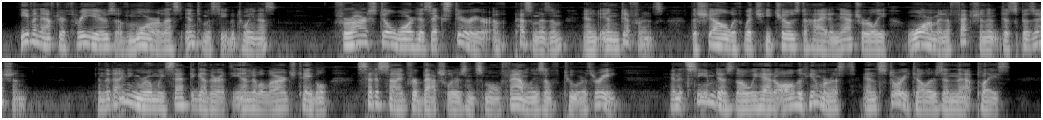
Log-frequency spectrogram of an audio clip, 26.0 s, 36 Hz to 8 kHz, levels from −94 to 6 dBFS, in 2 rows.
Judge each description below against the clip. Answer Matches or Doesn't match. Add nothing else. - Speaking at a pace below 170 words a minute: Doesn't match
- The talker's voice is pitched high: Doesn't match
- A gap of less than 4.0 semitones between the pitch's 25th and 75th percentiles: Doesn't match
